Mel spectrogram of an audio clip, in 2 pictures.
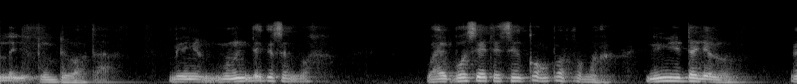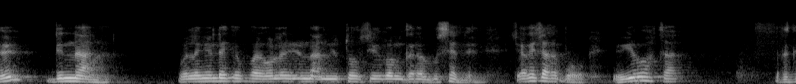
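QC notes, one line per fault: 10.88 to 10.98 s, AMR bit errors: right after "pare walla" the voice turns hoarse and gargly for about 0.11 s, a span that fits five 20 ms frames. Roughly 3 percent of the lightly protected bits arrived flipped while the checksum on the core bits still passed. Pitch and level hold, but misplaced excitation pulses and wrong fine gain and spectral values make it scratchy.
14.29 to 14.38 s, AMR bit errors: a second, shorter burst of about 0.09 s, about four frames, with a higher error rate near 5 percent. The same mechanism applies, against the light coding damage of the 12.65 kbit/s AMR-WB stream around it.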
